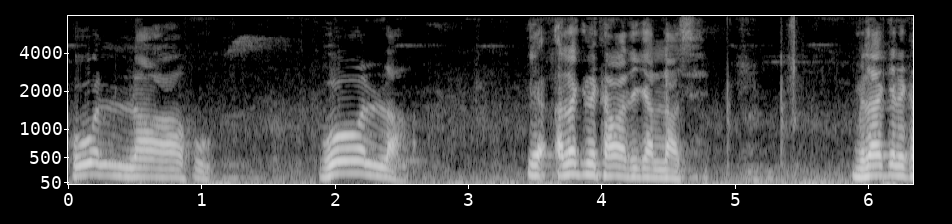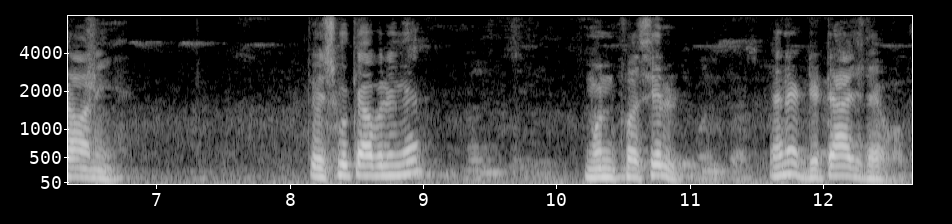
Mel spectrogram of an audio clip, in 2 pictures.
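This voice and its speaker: A man's voice: on the high side, warm tone, slight background noise. Older man teaching Arabic grammar. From India. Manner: quizzes the class with repeated questions; mixes in English terms. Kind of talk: classroom lecture. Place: mosque classroom.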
